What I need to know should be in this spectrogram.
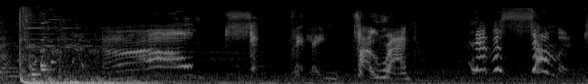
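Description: A gruff, raspy creature voice snarls and shouts angrily, close by.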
